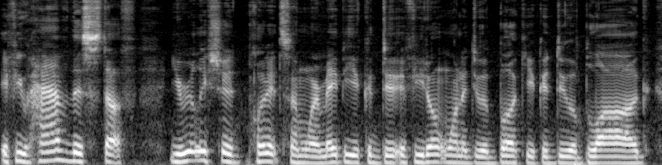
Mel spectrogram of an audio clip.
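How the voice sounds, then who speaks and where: A man hosting a casual podcast conversation, talking haltingly and circling back to rephrase with keen interest. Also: mid-range voice, steady tone. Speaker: podcast host.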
